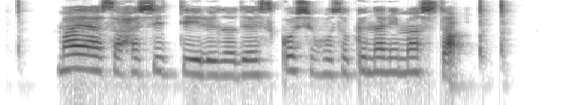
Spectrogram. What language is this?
Japanese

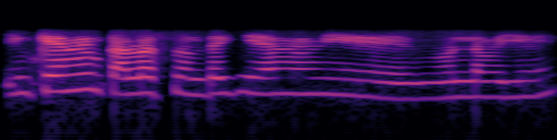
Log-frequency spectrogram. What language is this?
Telugu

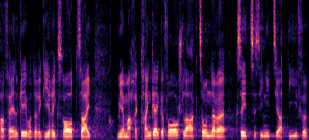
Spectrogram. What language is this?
Swiss German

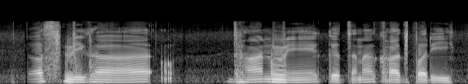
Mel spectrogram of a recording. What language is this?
Bhojpuri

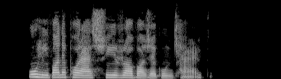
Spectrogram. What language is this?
Persian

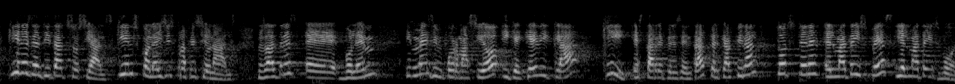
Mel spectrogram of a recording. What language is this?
Catalan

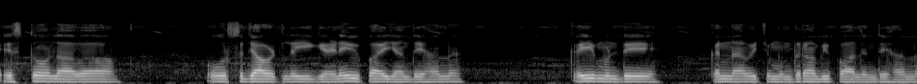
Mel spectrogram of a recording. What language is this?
Punjabi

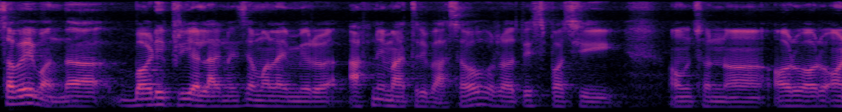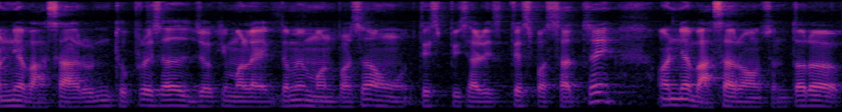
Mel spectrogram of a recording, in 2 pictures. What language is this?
Nepali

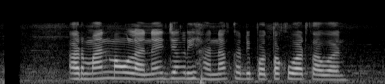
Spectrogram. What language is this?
Sundanese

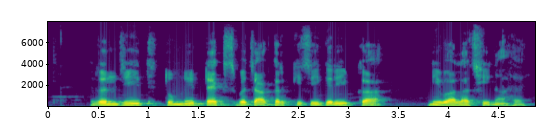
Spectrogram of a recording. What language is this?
Hindi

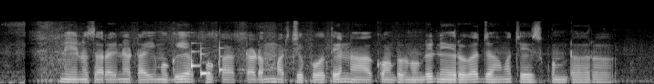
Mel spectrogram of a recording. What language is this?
Telugu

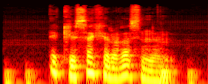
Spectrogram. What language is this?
Kabyle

